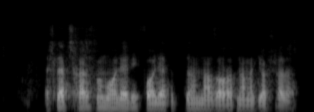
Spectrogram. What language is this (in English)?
Uzbek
